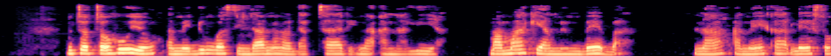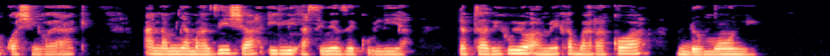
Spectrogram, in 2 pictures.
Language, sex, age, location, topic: Swahili, female, 18-24, Kisumu, health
